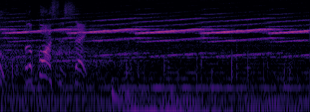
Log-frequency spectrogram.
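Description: An alarm rings in the video game Batman: Arkham Knight, a continuous, steady, high electronic tone that holds throughout while someone talks over its start.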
